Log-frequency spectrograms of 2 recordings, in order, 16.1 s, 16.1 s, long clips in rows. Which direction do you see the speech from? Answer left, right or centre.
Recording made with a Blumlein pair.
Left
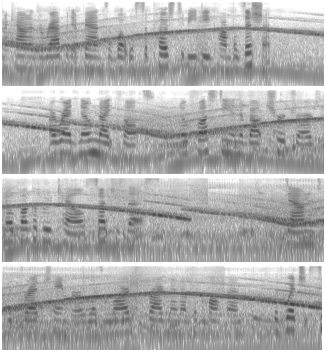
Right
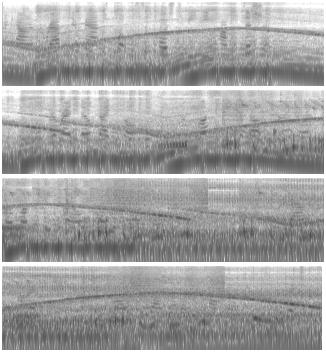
left.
